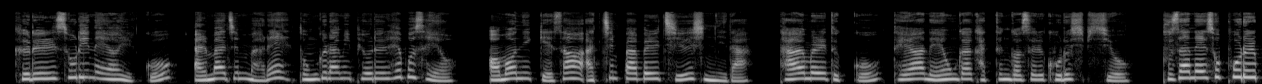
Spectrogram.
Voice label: Korean

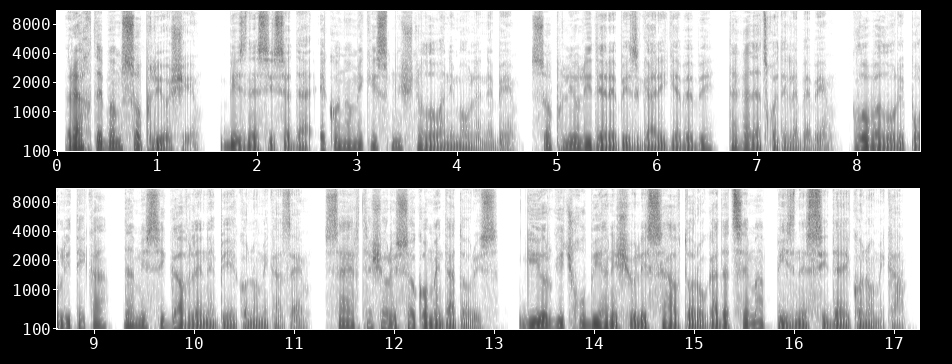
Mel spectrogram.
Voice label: Georgian male

